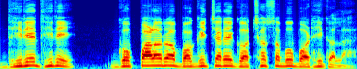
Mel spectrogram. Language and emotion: Odia, neutral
